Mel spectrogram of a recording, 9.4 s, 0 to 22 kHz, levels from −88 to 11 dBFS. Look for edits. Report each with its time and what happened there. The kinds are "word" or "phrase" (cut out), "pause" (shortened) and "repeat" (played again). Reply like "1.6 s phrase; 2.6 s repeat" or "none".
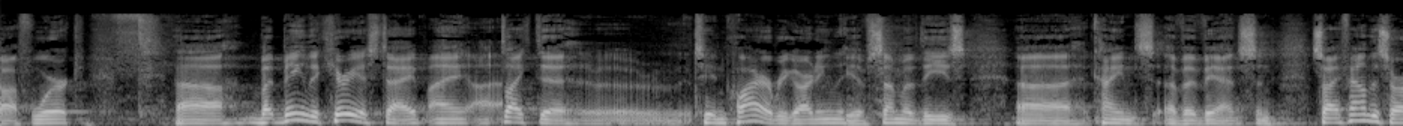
3.3 s word; 4.6 s word; 5.6 s word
